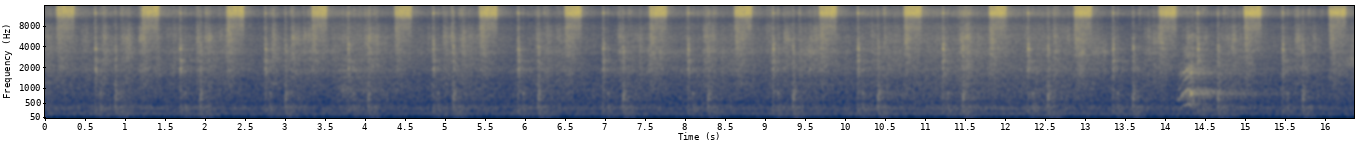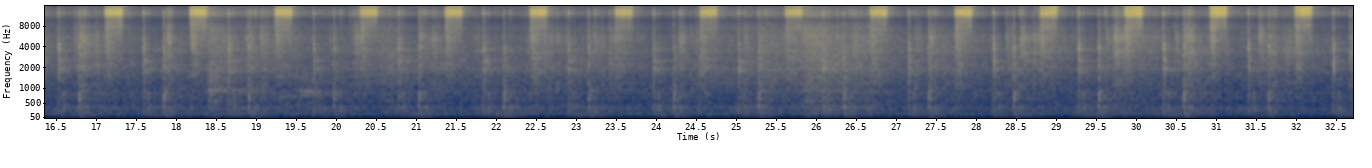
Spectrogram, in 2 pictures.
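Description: Aluminium foil food-container making machine running, with an even high ticking a little under twice a second and a steady low hum, over a constant crinkly clatter of foil trays being handled and stacked. A short rising squeal cuts through about halfway.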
